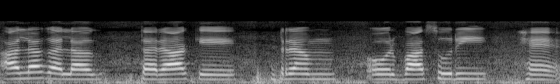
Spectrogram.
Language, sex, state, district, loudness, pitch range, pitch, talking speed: Hindi, female, Haryana, Jhajjar, -15 LUFS, 235-255 Hz, 240 Hz, 85 wpm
